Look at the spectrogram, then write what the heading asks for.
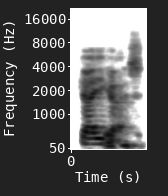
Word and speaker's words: Geiger: Geiger. Yes, it is a German surname.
